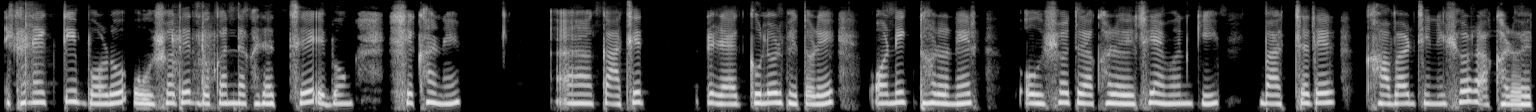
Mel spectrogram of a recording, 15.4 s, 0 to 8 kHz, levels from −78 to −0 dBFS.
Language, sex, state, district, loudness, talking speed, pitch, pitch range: Bengali, female, West Bengal, North 24 Parganas, -15 LUFS, 100 wpm, 245 Hz, 235-260 Hz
